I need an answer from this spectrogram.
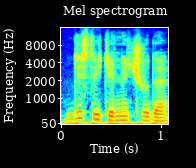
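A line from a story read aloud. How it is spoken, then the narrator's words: Grumbling. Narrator (Russian): ворчала его напарница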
